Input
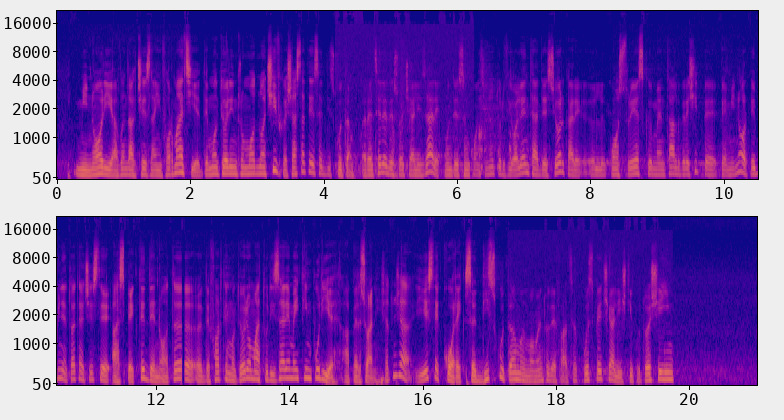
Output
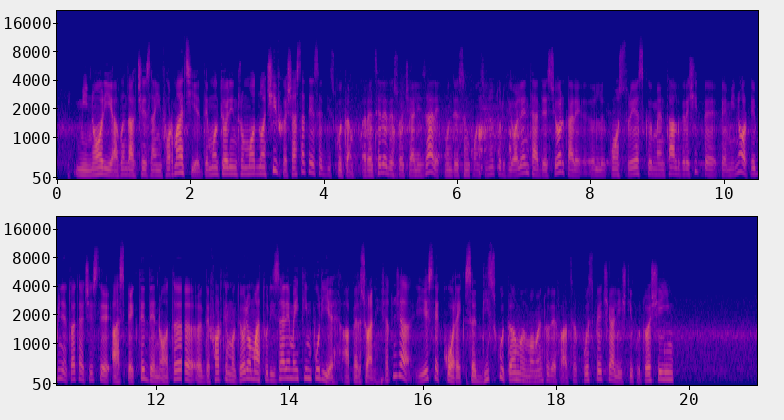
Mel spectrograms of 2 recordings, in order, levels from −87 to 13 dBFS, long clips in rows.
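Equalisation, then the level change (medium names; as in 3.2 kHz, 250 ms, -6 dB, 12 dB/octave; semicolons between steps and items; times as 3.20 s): band-pass filter 1.2 kHz, Q 7; +14.5 dB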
